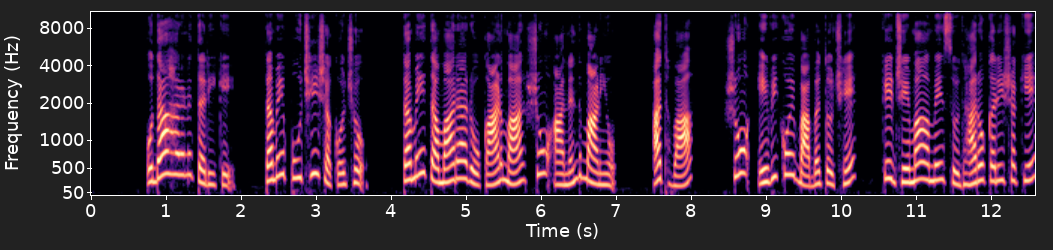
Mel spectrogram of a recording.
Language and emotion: Gujarati, neutral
